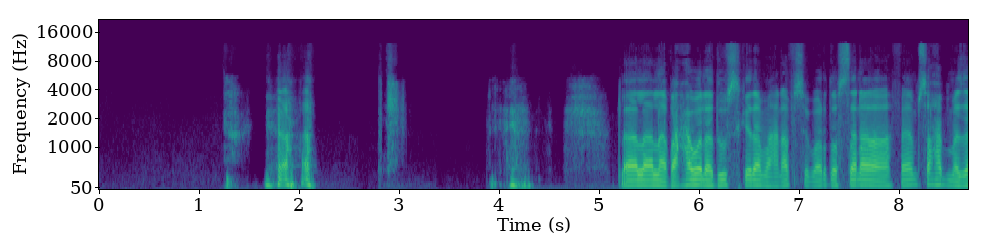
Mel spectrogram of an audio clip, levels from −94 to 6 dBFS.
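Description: No technical faults are audible.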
